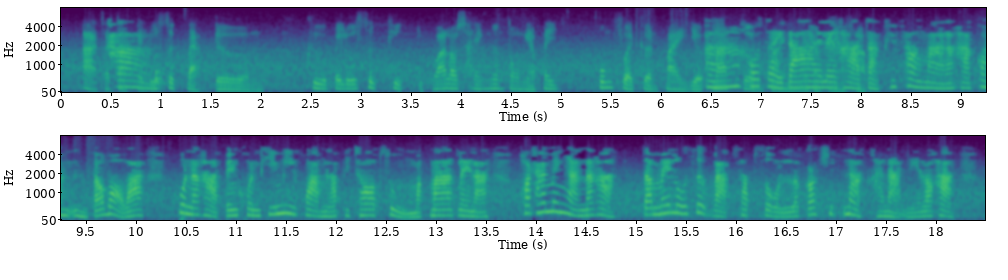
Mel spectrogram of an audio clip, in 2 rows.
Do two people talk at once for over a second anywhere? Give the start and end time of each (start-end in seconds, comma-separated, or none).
6.5-8.0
